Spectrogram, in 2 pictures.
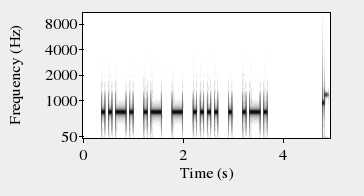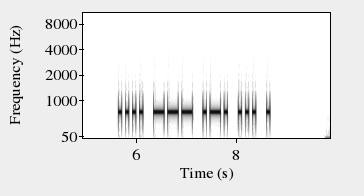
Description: Morse code, heard as a keyed tone, about 17 wpm, 700 Hz. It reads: FATHER HORSE
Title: Sentences from Top 300 Words - New Word Drill - 17wpm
